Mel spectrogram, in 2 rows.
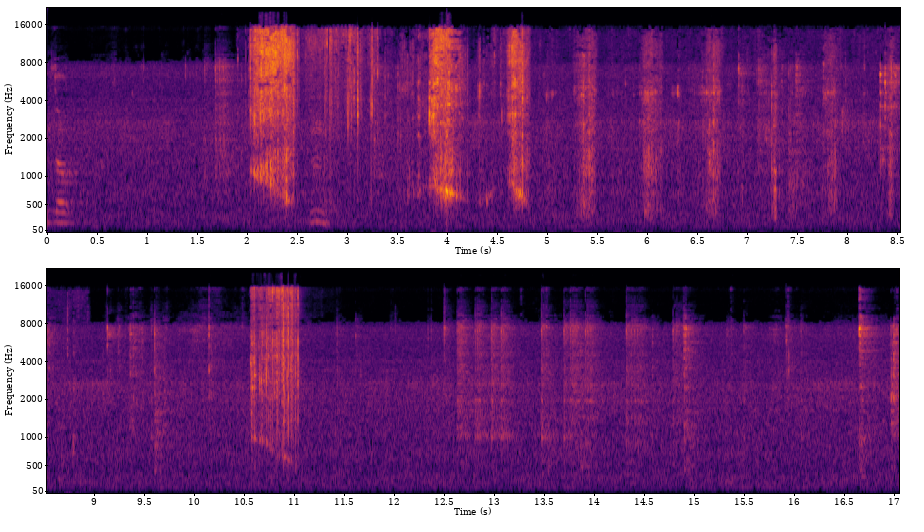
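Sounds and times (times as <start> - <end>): crunchy chewing: 2.0 - 9.0, 10.6 - 11.1.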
